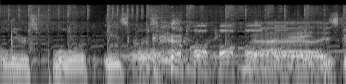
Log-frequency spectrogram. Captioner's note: talking and laughing at the same time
